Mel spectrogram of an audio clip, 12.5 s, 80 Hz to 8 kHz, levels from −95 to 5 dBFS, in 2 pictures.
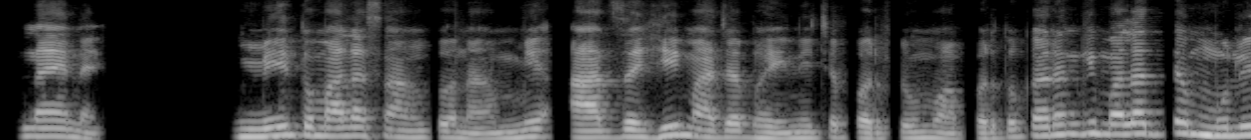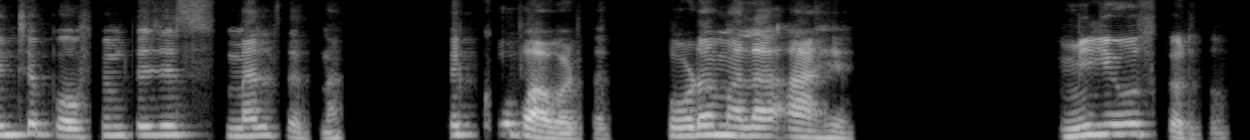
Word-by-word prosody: नाही, 170 0 +2
नाही. 125 -7 -5 0.8
मी 175 +3 +2
तुम्हाला 180 -1 0
सांगतो 140 -5 -5
ना, 115 -3 -4
मी 140 +6 -2 0.2
आजही 145 +5 +1
माझ्या 145 -4 -1
बहिणीचे 125 +1 -3
परफ्यूम 125 +1 -4
वापरतो 120 +5 -5
कारण 205 +4 0
की 230 - 0
मला 215 0 +3
त्या 225 +3 -2
मुलींचे 195 +2 +3
परफ्यूमचे 185 +4 0
जे 195 0 +2
स्मेल्स 180 -2 -2
आहेत 135 -4 -5
ना, 120 - -6 0.6
ते 200 - +1
खूप 210 -2 0
आवडतात. 115 -4 +4 0.3
थोडं 180 +3 +4
मला 180 -2 +5
आहे. 135 -5 +2 1.1
मी 170 +4 +5
युज 210 0 +1
करतो. 115 +1 -5
165 Hz, 150 wpm, -25 LUFS, 130-190 Hz, 1.1 s, मला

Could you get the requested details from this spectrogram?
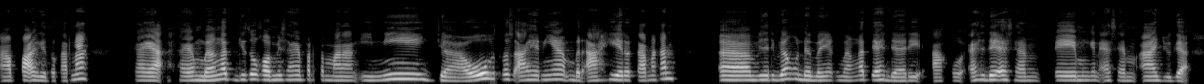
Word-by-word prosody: apa 180 +2 +2
gitu, 180 0 -6
karena 235 +9 +1 0.5
kayak 185 -1 +2
sayang 190 +1 -1
banget 230 +6 +4
gitu 235 +1 +2
kalo 215 - +7
misalnya 215 0 -2
pertemanan 190 -4 -4
ini 235 +5 +1
jauh, 185 +8 +5
terus 235 -1 -4
akhirnya 215 +3 0
berakhir. 200 +1 0
Karena 190 +3 -1
kan, 260 - +2 0.5
eee, 205 0 +6
bisa 210 0 +1
dibilang 230 +4 +1
udah 205 -2 +1
banyak 190 0 -3
banget 190 +3 -4
ya 205 - +3
dari 180 -1 -3 0.2
aku 165 +1 -7
SD, 210 +4 -1 0.2
SMP, 190 +1 -3
mungkin 195 0 -7
SMA 180 0 -4
juga, 175 0 -2
195 Hz, 155 wpm, -21 LUFS, 185-215 Hz, 0.5 s, kalo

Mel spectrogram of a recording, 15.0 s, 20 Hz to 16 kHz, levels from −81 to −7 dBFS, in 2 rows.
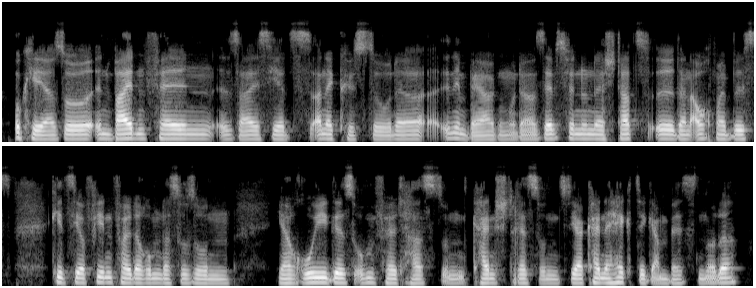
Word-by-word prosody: Okay, 115 -6 +3
also 115 +2 +3
in 120 -1 -2
beiden 120 +1 +6
Fällen, 120 -2 +2 0.2
sei 110 -1 0
es 110 0 -4
jetzt 110 -2 -3
an 115 - 0
der 115 - +2
Küste 105 -1 -6
oder 110 +2 -1
in 130 - -4
den 130 -3 -1
Bergen 105 +1 -2
oder - - -3
selbst 120 0 0
wenn 120 -1 +1
du 120 - +1
in - - 0
der 115 -1 +1
Stadt, 120 +2 -2
äh, 115 -1 +4
dann 110 0 -1
auch 120 +1 -1
mal 115 -1 +1
bist, 115 +1 -3 0.3
geht's 130 -1 -1
dir 125 -2 +4
auf 120 +3 -12
jeden 130 -1 +2
Fall 125 -2 +1
darum, 115 0 +1
dass 110 -1 -2
du 110 0 -3
so 110 -1 -1
'n 105 -1 -4 0.4
ja 110 - +1
ruhiges 120 +1 +4
Umfeld 115 -1 -3
hast 105 +1 -4
und 105 +3 -6
keinen 115 -2 0
Stress 115 -1 -4
und, 105 0 -6
ja, 110 -2 +3
keine 120 -1 +2
Hektik 115 -2 -1
am 105 -1 -3
besten, 105 +1 -6
oder? 125 +1 +2
115 Hz, 205 wpm, -21 LUFS, 110-120 Hz, 0.4 s, beiden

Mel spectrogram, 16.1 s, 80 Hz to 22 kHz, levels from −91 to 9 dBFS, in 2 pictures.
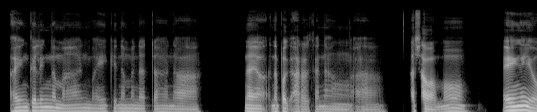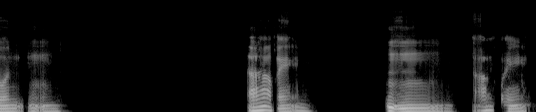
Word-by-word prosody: Ay, 120 +2 +3
ang 130 0 +2
galing 130 0 +4
naman, 110 -1 0
maigi 105 0 -4
naman, 105 0 -1
at, 100 0 -4
ah, 95 -2 -3 0.7
naya 100 -2 +4
na 105 +1 0
napag-aral 100 -2 0
ka - - -7
ng, 90 -1 -3 0.2
ah, 85 -1 -6 0.5
asawa 100 -5 +4
mo. 105 +3 0 0.6
Eh, 135 +1 +9
ngayon 110 -8 +5
mm. 100 -1 -7 2.8
Ah, 135 +3 +2
okey. 115 0 -6 1.1
Mm. 110 -2 -1 0.3
Ah, 130 - -8 0.2
okey. 105 +2 -5
105 Hz, 90 wpm, -24 LUFS, 100-115 Hz, 2.8 s, Eh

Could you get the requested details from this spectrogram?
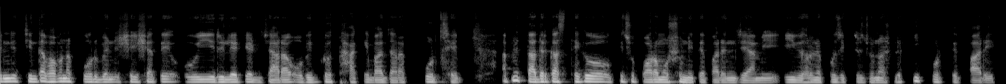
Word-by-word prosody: নিয়ে 140 -1 +5
চিন্তা 135 +2 +4
ভাবনা 135 +2 +5
করবেন। 115 -1 +2
সেই 115 -2 -1
সাথে 120 -1 -1 0.3
ওই 115 0 +3 0.2
রিলেটেড 115 0 +3
যারা 105 +1 +2
অভিজ্ঞ 105 +3 -2 0.2
থাকে 110 +1 -6
বা 105 - 0
যারা 100 0 -3 0.2
করছে। 115 -2 -2 0.5
আপনি 190 - +3
তাদের 120 +1 +5
কাছ 125 - +5
থেকেও 130 +1 +6 0.2
কিছু 125 0 -3
পরামর্শ 110 0 +2
নিতে 105 0 -2
পারেন। 100 -1 -2
যে, 100 - -2
"আমি 95 0 -1 0.2
এই 110 - +3
ধরনের 105 +1 -1
প্রজেক্টের 105 -2 -6
জন্য 100 0 -1
আসলে 105 +2 -8
কী 160 - +2
করতে 110 -2 -6
পারি?" 95 -1 -4
110 Hz, 190 wpm, -24 LUFS, 105-120 Hz, 0.5 s, থেকেও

